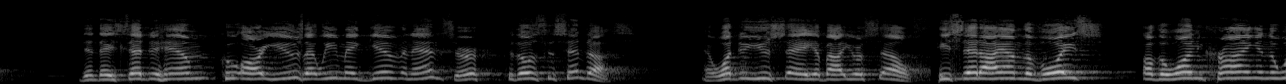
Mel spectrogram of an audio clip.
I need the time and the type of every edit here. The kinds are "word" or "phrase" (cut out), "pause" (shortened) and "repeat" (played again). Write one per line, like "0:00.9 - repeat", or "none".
0:02.1 - pause
0:03.0 - word
0:09.3 - pause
